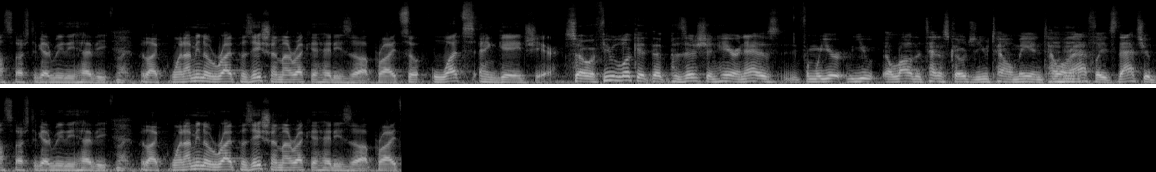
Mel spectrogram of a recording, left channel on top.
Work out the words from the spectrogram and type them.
starts to get really heavy. But like when I'm in the right position, my racket head is up, right? So what's engaged here? So if you look at the position here, and that is from where a lot of the tennis coaches, you tell me and tell our athletes, that's your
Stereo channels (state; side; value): drops out; right; at 4.0 s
